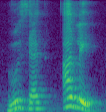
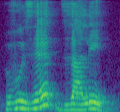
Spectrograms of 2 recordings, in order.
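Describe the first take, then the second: First: There is a short pause before the last word. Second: The words run together with a linking t sound. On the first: "Hago pausa" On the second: "aquí voy a pronunciar"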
